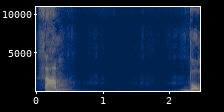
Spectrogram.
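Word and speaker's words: sambung: জোড়া লাগানো সেটা হলো সাম্বুং বুঝেন সাম বুং উচ্চারণটা হলো সাম্বুং এই সাম্বুং মানে হচ্ছে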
